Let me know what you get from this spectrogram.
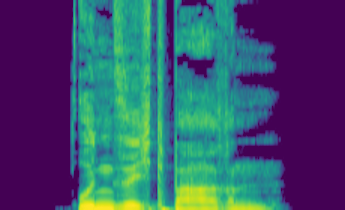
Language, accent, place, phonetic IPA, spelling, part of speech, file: German, Germany, Berlin, [ˈʊnˌzɪçtbaːʁən], unsichtbaren, adjective, De-unsichtbaren.ogg
- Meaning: inflection of unsichtbar: 1. strong genitive masculine/neuter singular 2. weak/mixed genitive/dative all-gender singular 3. strong/weak/mixed accusative masculine singular 4. strong dative plural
